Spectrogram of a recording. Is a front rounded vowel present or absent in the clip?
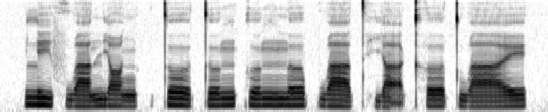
absent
